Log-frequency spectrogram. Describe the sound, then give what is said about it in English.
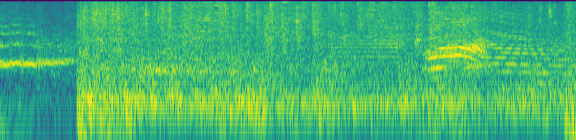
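A car crash: a brief tonal whine cuts into a sudden loud impact, then a sustained rough, grinding noise with a high metallic squeal near the end. No one speaks. “So you just crashed.”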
